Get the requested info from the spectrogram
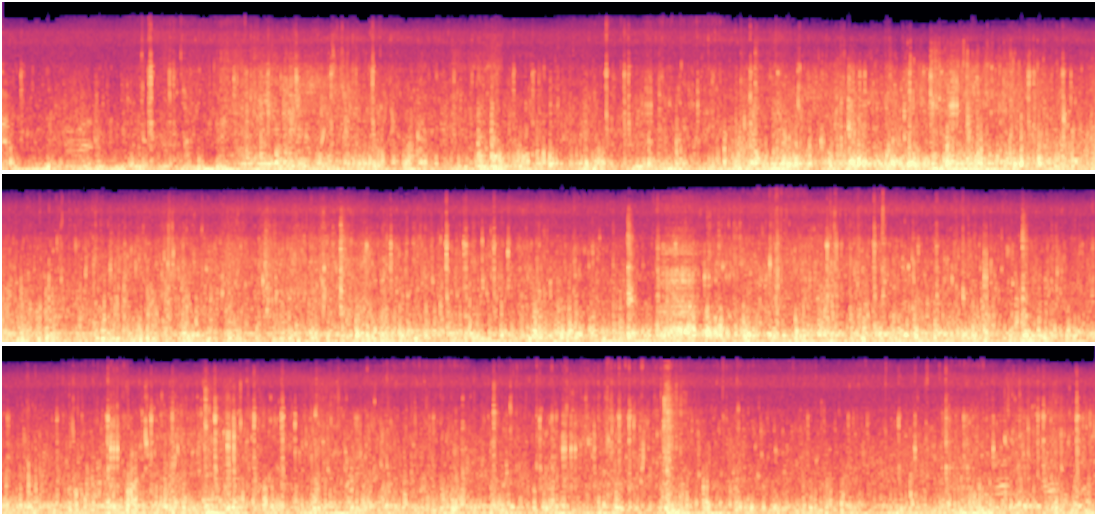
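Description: Wind buffeting the microphone over a steady low rumble, swelling and easing irregularly with scattered crackles.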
